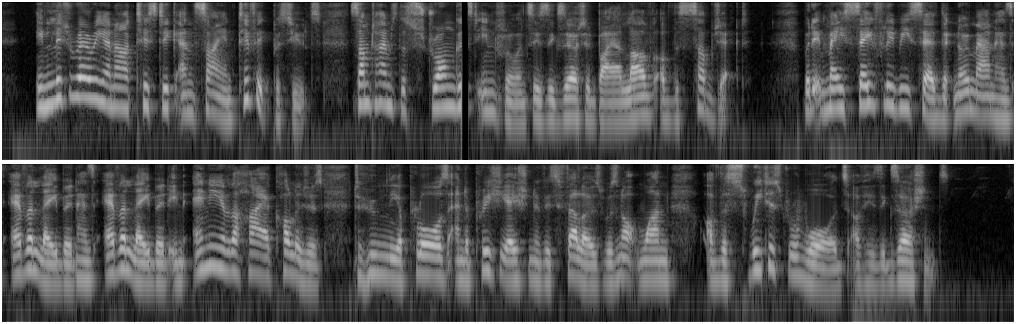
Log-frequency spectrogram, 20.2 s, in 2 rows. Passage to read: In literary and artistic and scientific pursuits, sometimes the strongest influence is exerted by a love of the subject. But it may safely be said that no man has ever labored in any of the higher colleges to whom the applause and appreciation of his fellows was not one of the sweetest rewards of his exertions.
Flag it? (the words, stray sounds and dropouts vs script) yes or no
yes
